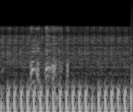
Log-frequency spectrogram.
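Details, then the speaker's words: Mini bike small single-cylinder with homemade six-chamber muffler: quick even idle around fifteen pulses per second with faint tick; owner suspects excessive valve clearance, runs okay. "think one of the valves got too much gap in between them but it works okay"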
